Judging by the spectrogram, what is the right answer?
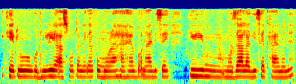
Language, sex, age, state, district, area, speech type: Assamese, female, 45-60, Assam, Majuli, urban, spontaneous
